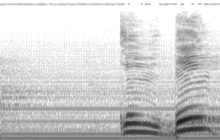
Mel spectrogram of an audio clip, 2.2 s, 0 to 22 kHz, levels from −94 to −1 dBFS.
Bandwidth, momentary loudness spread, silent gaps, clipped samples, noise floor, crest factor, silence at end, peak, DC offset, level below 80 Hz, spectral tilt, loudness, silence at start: over 20 kHz; 7 LU; none; under 0.1%; -46 dBFS; 16 dB; 0 s; -8 dBFS; under 0.1%; -48 dBFS; -6.5 dB/octave; -22 LUFS; 1.2 s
